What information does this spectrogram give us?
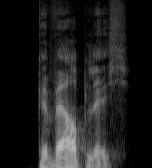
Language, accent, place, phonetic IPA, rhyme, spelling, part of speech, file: German, Germany, Berlin, [ɡəˈvɛʁplɪç], -ɛʁplɪç, gewerblich, adjective, De-gewerblich.ogg
- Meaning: commercial, industrial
